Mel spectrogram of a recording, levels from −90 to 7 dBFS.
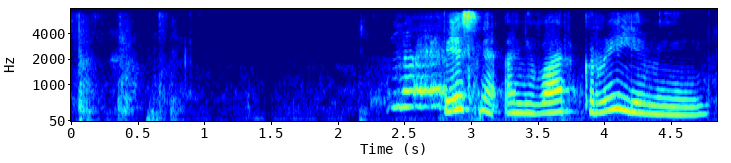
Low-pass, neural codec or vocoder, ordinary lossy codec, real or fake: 7.2 kHz; codec, 16 kHz, 4.8 kbps, FACodec; none; fake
